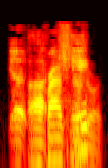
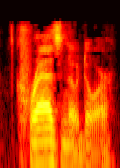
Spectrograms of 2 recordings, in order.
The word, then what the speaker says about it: Krasnodar: Spell it, Krasnodar. Kras. A-S. N as in Nancy, O-D-O-R. Krasnodar.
